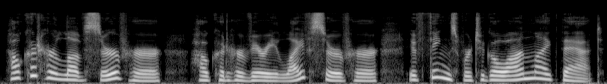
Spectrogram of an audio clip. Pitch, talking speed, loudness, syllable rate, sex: 210 Hz, 200 wpm, -15 LUFS, 4.8 syllables/s, female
